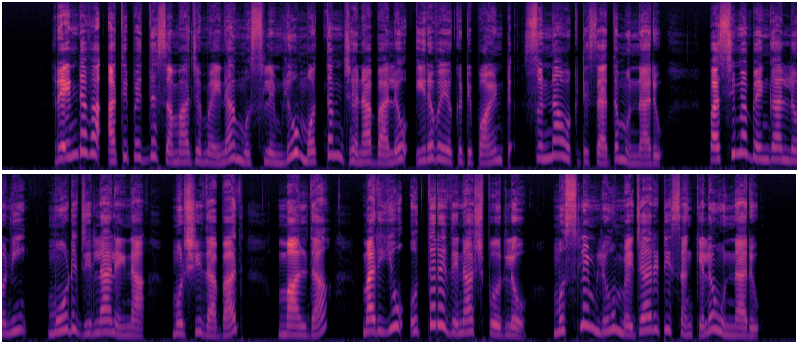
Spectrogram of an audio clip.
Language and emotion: Telugu, neutral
